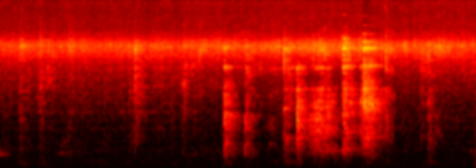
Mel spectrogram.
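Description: Minced beef stew with capsicum being stirred in a pan, giving a soft steady sizzle with scraping spoon strokes against the metal that grow busier and louder toward the end, close by and without speech.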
